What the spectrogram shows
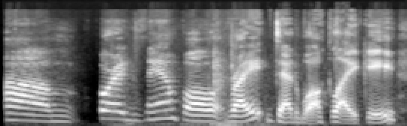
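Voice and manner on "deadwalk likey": usual speaking voice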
